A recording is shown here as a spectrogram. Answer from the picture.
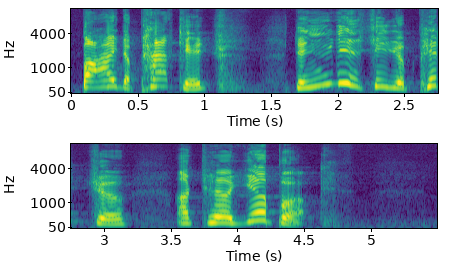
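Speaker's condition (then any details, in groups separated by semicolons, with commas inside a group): Deafness; hard time hearing phone callers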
